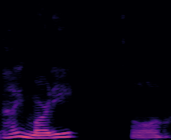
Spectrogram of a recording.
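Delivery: normal talking voice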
